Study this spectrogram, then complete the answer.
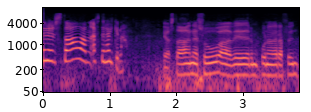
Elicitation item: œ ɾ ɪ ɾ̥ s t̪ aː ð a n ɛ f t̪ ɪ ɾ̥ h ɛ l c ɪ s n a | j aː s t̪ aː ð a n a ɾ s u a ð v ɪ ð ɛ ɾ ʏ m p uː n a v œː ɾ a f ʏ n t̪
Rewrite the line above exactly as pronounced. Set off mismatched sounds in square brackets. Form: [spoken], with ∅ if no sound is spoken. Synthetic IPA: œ ɾ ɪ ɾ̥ s t̪ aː ð a n ɛ f t̪ ɪ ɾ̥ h ɛ l c ɪ [∅] n a | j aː s t̪ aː ð a n [ɛ] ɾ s u a ð v ɪ ð ɛ ɾ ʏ m p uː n a v [ɛː] ɾ a f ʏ n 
